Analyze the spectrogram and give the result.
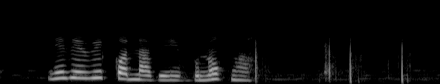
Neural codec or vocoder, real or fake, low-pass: none; real; 3.6 kHz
